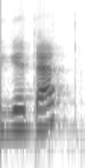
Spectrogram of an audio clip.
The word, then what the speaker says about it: Get Up: Y es el Get Up, ¿lo he dicho bien? – Sí.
